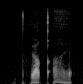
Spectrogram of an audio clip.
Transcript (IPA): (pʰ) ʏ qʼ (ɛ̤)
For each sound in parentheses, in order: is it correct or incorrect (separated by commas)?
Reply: correct, correct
